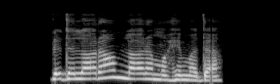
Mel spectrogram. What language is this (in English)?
Pashto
